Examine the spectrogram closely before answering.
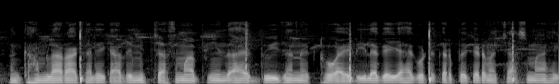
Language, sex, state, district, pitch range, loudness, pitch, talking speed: Chhattisgarhi, male, Chhattisgarh, Jashpur, 90-95 Hz, -22 LUFS, 90 Hz, 225 wpm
